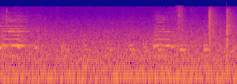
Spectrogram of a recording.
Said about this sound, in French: Bon les poules là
